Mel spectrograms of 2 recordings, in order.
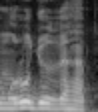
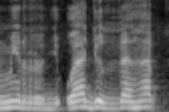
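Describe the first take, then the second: First: The first word begins with the sounds muruj. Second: The first word begins with the sounds mirwaj. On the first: The speaker calls it right. "seharusnya dibaca" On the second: The speaker calls it wrong.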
